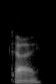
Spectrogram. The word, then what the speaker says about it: chi: to pronounce it Kai I've seen it written Kai Kai Kai like a k Kai Greek letter yes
